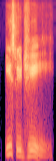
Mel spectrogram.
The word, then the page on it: ECG: American English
